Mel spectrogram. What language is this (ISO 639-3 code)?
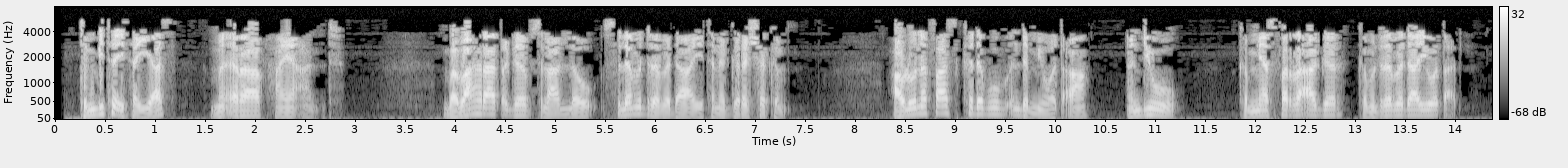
amh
